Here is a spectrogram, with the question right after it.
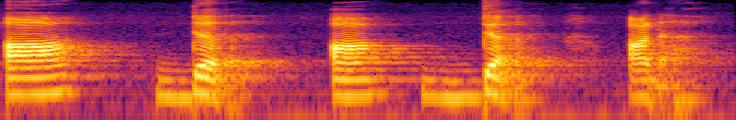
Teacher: So we pronounce it with a D if it's American English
